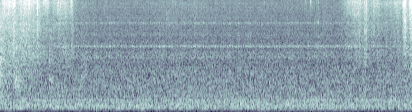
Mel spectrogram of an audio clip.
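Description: Faint scratchy brushing of a paintbrush laying paint onto canvas, strongest about the first second and a half and again briefly near the end, over a steady faint hiss of room tone.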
